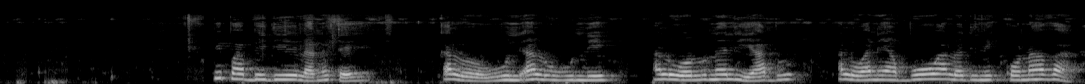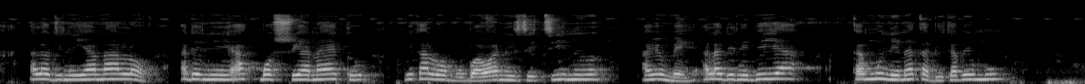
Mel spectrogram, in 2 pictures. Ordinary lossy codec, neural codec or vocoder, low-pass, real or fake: MP3, 96 kbps; none; 10.8 kHz; real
